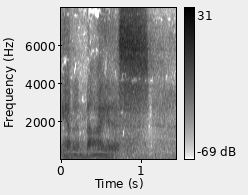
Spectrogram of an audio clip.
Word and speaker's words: Ananias: I can't remember what, because all I remember him coming up to me, he goes, hey, by the way, it's pronounced Ananias.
